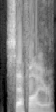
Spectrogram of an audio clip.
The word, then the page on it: sapphire: American English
